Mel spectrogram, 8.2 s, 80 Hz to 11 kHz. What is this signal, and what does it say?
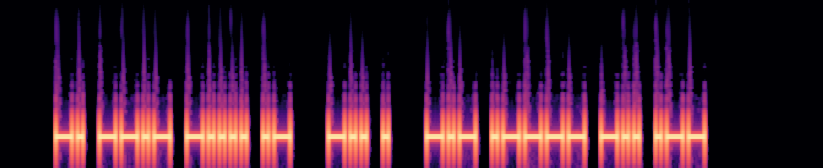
Morse code, heard as a keyed tone, about 22 wpm, 700 Hz. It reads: NQ6A DE K1DW
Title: USA Callsign DE Callsign - 4 Characters - 22wpm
